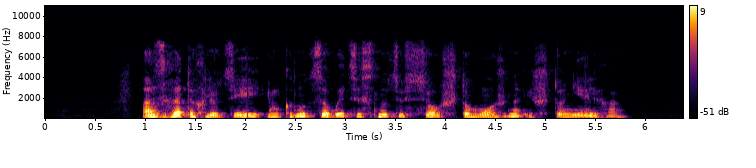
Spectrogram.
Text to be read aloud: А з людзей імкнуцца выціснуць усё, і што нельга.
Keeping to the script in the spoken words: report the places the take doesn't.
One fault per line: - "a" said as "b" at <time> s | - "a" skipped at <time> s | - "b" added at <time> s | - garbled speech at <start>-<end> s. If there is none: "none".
- "гэтых" added at 1.3 s
- "што можна" added at 4.1 s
